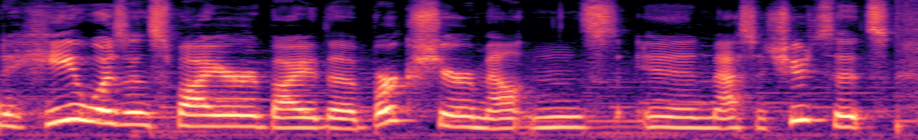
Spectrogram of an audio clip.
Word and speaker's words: Berkshire: was inspired by the berkshire mountains in massachusetts notice i said berkshire and not berkshire i have learned my lesson from my english counties video but basically all of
